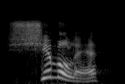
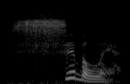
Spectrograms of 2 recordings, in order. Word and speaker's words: Shibboleth: The Gileadite knew that the Ephraimites, for whatever reason, the Bible doesn't tell us, could not pronounce the SH sound. And so when that Ephraimite said Shibboleth, it came out Sibboleth.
